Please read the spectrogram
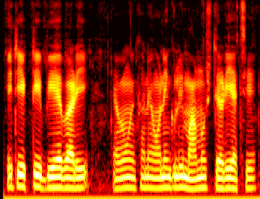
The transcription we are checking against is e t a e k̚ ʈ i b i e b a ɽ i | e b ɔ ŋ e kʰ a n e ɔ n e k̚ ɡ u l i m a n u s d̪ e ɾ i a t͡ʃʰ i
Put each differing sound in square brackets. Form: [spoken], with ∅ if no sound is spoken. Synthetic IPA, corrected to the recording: e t [i] e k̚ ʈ i b i e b a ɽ i | e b ɔ ŋ e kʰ a n e ɔ n e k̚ ɡ u l i m a n u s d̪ e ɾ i a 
